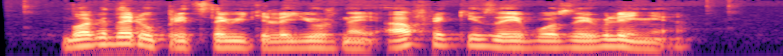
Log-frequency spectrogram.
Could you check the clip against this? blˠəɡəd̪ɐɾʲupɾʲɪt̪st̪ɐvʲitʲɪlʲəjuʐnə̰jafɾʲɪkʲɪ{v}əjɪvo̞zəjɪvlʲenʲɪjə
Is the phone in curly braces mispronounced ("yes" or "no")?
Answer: yes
